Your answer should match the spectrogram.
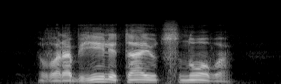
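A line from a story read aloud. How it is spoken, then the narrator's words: Trembling horrified mutter. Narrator (Russian): пробормотал Аллан дрожащим и ужаснувшимся голосом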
